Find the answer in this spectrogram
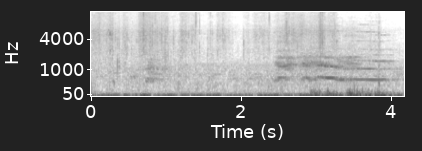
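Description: A rooster crowing once, starting about halfway through and lasting about a second and a half, its pitch falling slightly. Under it, scattered light crackles of dry twigs and grass.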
